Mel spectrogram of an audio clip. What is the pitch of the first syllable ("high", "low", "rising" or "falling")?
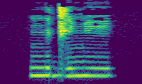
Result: high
